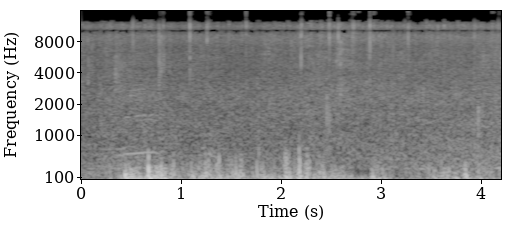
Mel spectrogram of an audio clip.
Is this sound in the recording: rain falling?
yes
